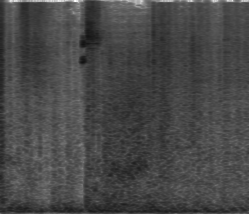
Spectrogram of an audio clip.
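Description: A loud explosion bursts and rumbles.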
